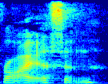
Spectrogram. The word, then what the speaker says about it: Riorson: So I just said, and when I was reading it, I said Rawson. I imagined Riorson. Is that the... Okay. But, so in the audiobook, I've heard audio, it's Ryerson.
